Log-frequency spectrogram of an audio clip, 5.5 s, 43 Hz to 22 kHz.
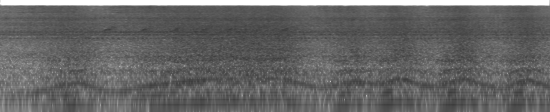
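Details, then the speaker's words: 2002 Suzuki Katana GX (SJ410) engine revved in the engine bay with repeated throttle blips: pitch rises and falls smoothly with no knocks or rattles; engine still sounds good, normal revving. "Allah suaranya mesin masih baik"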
